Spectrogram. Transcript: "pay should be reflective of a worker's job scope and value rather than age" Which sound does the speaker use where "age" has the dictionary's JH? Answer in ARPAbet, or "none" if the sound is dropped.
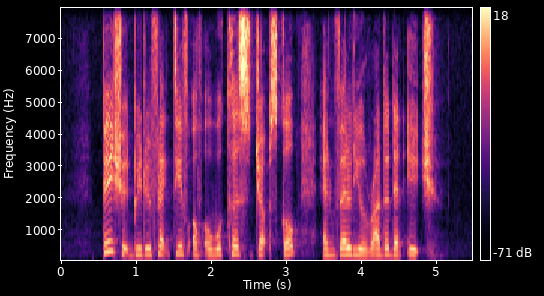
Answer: CH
